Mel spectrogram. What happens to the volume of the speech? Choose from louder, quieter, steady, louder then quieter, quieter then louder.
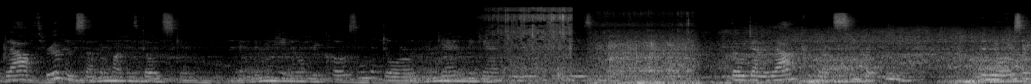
quieter then louder.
